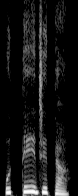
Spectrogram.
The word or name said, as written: ಉತ್ತೇಜಿತ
